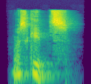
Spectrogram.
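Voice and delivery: high, loud short question; sharp question. A narrator's reading. Walli stopping before the servants, high loud question.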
